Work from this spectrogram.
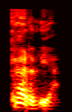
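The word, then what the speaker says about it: καρδία: Se dice cardia, que de ahí viene cardíaco, de ahí viene cardio corazón. De justamente la palabra griega viene a nuestro hablar el corazón. justamente esa se dice así en pronunciación en griego no soy perfecto pronunciando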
